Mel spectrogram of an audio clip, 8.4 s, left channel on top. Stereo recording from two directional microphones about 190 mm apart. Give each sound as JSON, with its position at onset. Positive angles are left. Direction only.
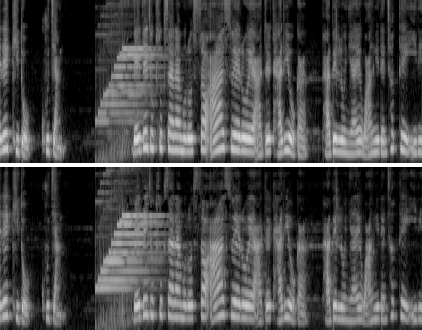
{"t": 0.0, "sound": "speech", "side_deg": 65}
{"t": 1.9, "sound": "music", "side_deg": 0}
{"t": 2.7, "sound": "speech", "side_deg": 65}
